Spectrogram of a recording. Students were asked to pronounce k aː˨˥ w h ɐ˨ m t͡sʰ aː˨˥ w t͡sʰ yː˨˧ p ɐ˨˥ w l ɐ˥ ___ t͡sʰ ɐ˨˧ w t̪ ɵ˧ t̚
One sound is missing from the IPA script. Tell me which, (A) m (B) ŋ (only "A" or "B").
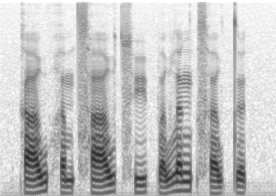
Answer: B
